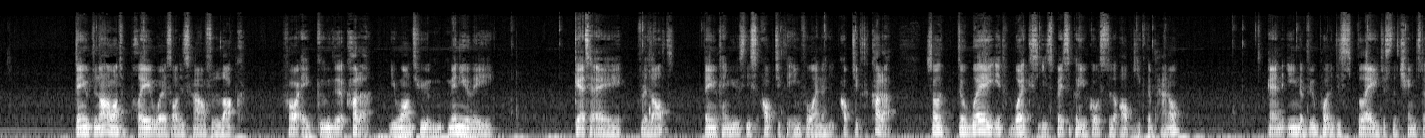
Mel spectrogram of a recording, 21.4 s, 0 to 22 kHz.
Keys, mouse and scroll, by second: 1.5-5.0 drag, 6.9-10.7 drag, 12.5 click, 14.8 click, 15.7 click, 16.1 click, 17.3-19.0 drag, 19.5-20.6 drag.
